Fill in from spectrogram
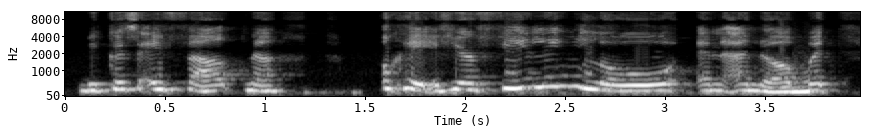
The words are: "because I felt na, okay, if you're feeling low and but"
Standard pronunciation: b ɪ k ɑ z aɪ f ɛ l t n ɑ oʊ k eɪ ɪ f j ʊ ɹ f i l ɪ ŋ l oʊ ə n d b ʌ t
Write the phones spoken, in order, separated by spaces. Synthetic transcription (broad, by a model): b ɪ k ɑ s aɪ f ɛ l t n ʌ oʊ k eɪ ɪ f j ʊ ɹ f i l ɪ ŋ l oʊ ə n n b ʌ t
